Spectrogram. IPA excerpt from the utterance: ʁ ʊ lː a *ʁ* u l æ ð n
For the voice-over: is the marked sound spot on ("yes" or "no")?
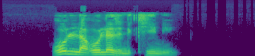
yes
